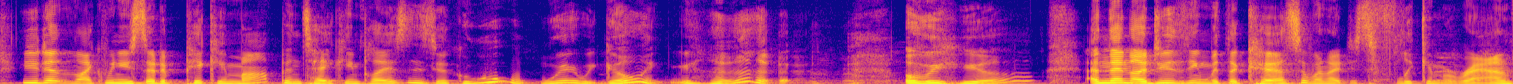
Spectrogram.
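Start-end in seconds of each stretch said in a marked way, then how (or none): 2.3-5.0 put-on excited, chattering little man voice. Doing the Google Maps guy being picked up and carried. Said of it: "the usual Google Maps guy".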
